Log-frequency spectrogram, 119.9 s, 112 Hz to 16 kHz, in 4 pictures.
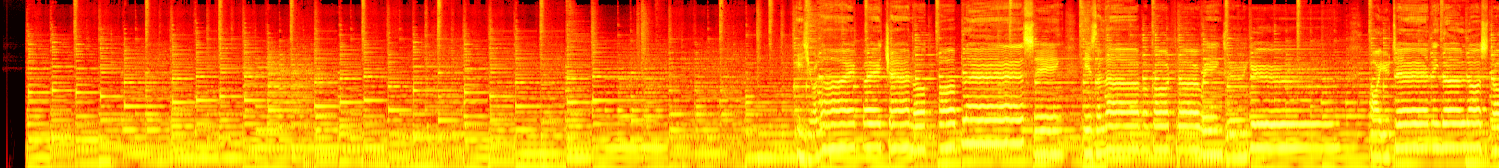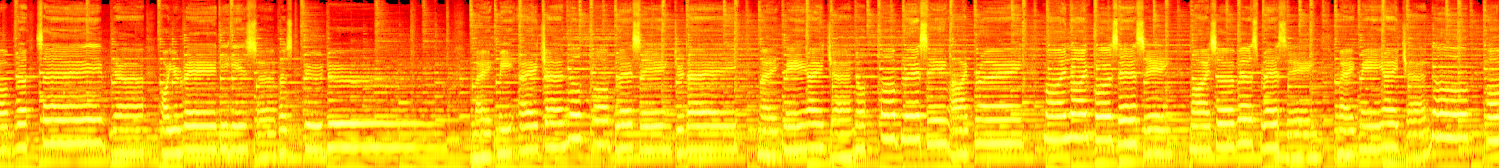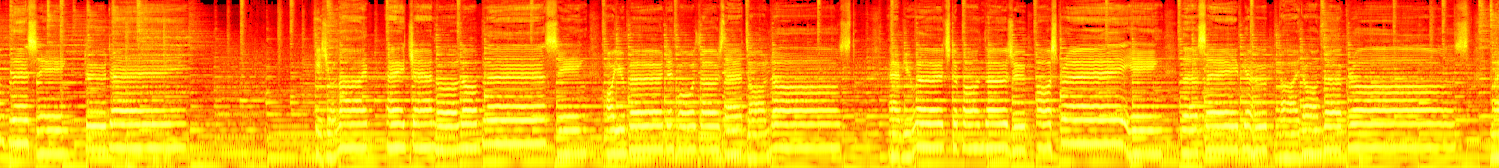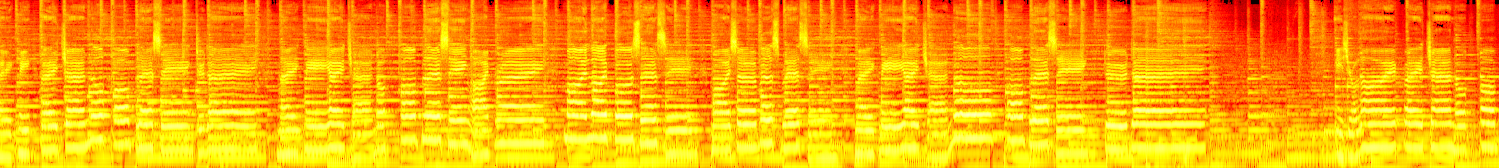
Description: Vocals and Band   264.4kb Sung Lyrics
